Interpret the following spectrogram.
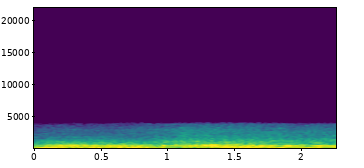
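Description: A loud rushing, whooshing noise swells in over sustained ambient music, a sound effect in the soundtrack of a projected documentary film.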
